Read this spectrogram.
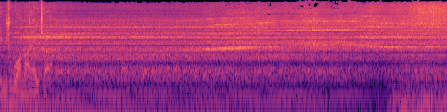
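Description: A jet engine whines steadily.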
